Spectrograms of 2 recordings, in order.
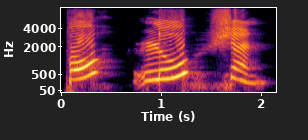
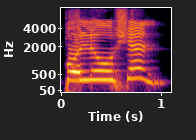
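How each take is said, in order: First: Slow syllables with gaps. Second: Said in the usual way. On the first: Shown as a demonstration. Teacher sounds out the word for learners, syllable by syllable. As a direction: break "pollution" into three separate beats.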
